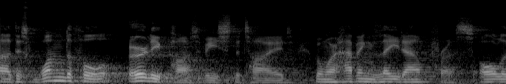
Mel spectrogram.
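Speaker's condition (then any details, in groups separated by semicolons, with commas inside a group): No condition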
